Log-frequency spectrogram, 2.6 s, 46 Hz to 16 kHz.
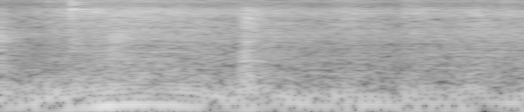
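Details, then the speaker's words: Honda Click 125 V3 fuel-injected scooter after the idle speed was raised to the correct setting (no lower than 1,500 rpm, injector reading around 2.2–2.3): steady low putter with no knocks or misses, smooth. Normal idle. "tapos papansin niyo sa tunog ng makina smooth ang tunog yan smooth yung tunog niya yan kaya dapat saktong sakto yung Menor niyo dapat mga sir"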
